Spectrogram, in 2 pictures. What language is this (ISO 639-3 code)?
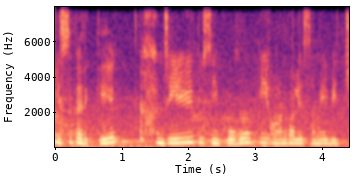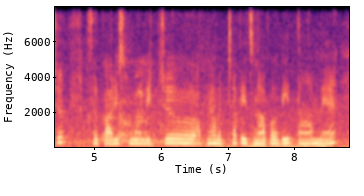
pan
